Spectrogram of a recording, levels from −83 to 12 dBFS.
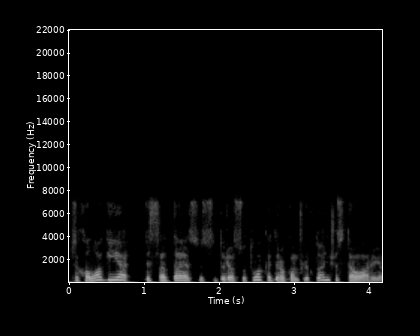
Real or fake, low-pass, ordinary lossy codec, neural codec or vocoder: real; 7.2 kHz; Opus, 24 kbps; none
